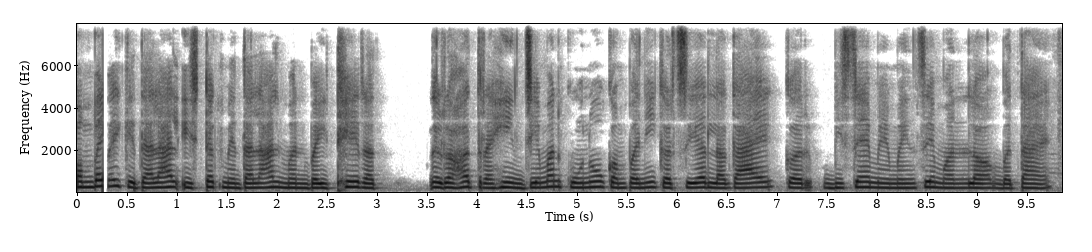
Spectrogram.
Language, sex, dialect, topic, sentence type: Chhattisgarhi, female, Northern/Bhandar, banking, statement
